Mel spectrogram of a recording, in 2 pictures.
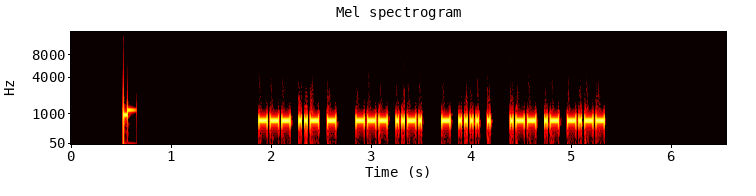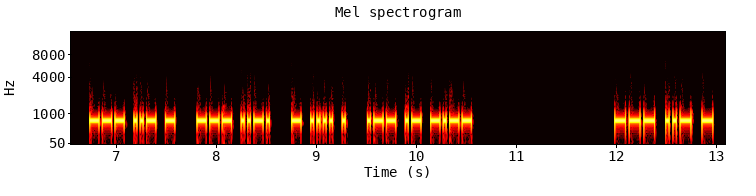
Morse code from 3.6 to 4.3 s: THE

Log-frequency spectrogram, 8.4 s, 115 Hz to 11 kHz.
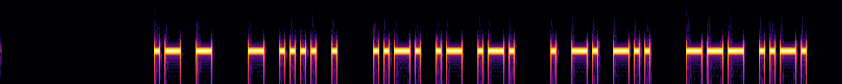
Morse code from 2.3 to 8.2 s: THE FAR END OF

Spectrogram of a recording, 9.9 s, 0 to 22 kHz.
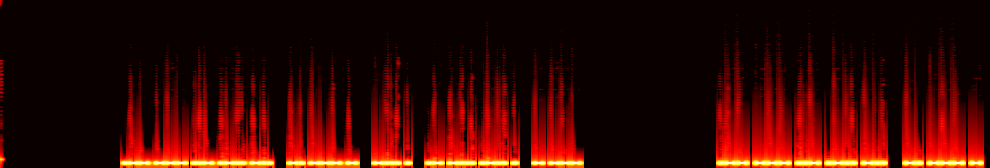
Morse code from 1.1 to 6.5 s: WOULD NOT BE ABLE TO

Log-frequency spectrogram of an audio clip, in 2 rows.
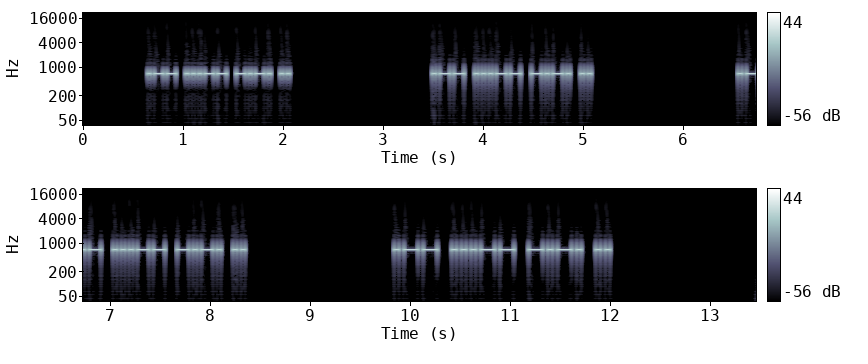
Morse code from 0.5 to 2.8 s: W3CI

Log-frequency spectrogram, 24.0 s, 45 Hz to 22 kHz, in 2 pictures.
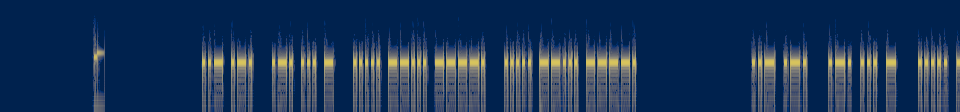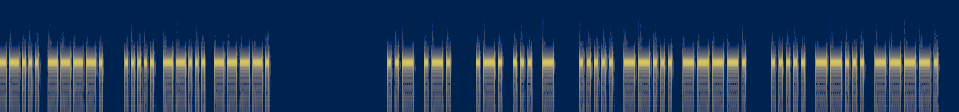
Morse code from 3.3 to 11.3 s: RST 579 579 UR RST

